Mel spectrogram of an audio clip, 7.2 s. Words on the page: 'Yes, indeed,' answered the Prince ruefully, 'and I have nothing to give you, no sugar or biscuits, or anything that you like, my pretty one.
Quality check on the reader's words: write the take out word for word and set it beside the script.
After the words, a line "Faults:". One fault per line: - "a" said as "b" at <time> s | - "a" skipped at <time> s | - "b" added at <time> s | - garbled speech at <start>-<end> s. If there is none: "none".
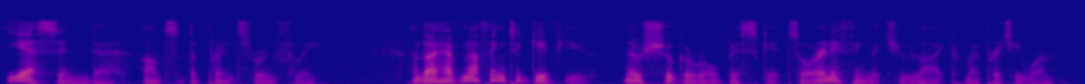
'Yes, inde,' answered the Prince ruefully, 'and I have nothing to give you, no sugar or biscuits, or anything that you like, my pretty one.
Faults:
- "indeed" said as "inde" at 0.4 s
